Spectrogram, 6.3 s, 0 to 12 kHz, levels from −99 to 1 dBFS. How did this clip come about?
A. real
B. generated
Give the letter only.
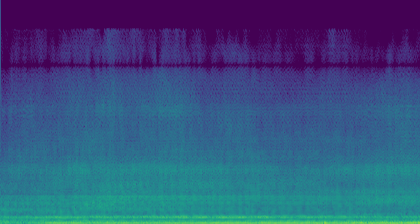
B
